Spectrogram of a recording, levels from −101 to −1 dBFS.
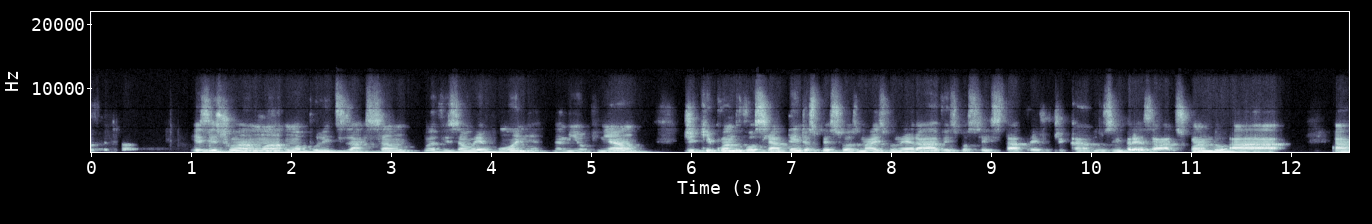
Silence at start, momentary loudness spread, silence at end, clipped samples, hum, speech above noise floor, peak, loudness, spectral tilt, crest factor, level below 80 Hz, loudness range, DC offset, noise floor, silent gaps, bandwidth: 0 s; 12 LU; 0 s; under 0.1%; none; 47 dB; 0 dBFS; -15 LUFS; -5.5 dB/octave; 14 dB; -60 dBFS; 3 LU; under 0.1%; -61 dBFS; none; 10.5 kHz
